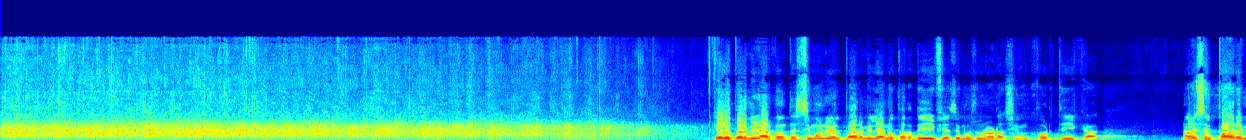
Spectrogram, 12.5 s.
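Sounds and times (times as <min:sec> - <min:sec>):
audience applause: 0:00.0 - 0:07.1
speech: 0:07.1 - 0:11.2, 0:11.8 - 0:12.4.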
